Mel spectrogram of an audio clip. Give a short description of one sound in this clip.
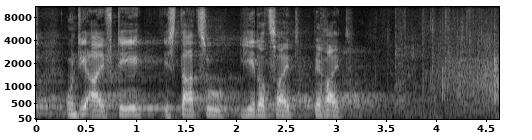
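A man speaks forcefully into a microphone in a large hall.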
